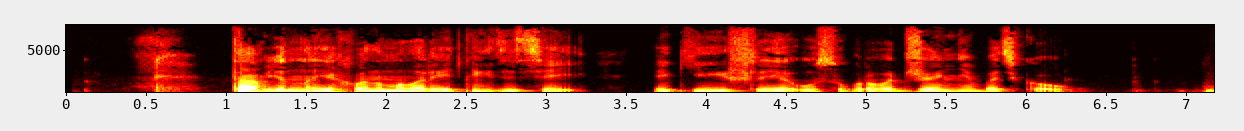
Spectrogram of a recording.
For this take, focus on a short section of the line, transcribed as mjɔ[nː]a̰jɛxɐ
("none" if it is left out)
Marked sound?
nː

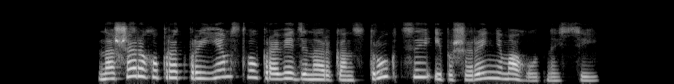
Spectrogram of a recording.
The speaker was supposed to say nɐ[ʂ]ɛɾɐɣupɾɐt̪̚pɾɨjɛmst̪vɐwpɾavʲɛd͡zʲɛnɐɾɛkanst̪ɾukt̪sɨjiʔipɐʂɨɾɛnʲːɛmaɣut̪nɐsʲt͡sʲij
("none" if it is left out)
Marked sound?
ʂ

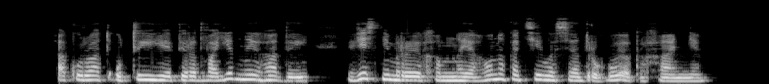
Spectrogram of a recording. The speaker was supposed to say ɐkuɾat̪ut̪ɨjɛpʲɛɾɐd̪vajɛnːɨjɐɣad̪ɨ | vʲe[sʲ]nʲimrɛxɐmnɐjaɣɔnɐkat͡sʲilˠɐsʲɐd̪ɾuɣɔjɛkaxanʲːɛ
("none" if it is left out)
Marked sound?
sʲ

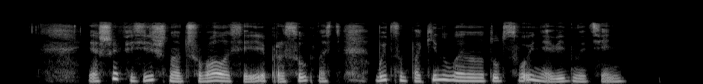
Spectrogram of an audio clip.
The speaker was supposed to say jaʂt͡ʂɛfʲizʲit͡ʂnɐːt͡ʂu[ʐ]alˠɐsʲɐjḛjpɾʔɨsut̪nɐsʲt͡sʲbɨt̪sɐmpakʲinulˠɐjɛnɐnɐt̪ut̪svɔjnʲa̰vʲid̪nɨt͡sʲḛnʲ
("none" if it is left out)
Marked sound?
v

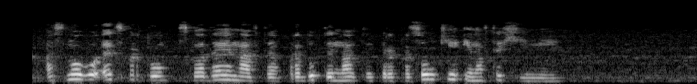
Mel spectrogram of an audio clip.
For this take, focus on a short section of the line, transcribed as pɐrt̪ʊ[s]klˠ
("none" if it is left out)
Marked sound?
s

